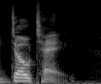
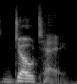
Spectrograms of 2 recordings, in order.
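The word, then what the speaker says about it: 童帝: Okay, so the way that you would say Child Emperor's name in, Japanese would be Dote. Alright, that's how it's said in Japanese, Dote.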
